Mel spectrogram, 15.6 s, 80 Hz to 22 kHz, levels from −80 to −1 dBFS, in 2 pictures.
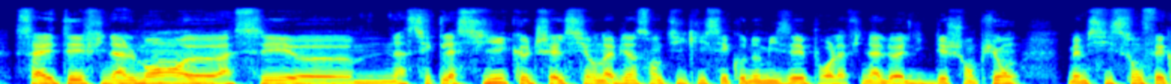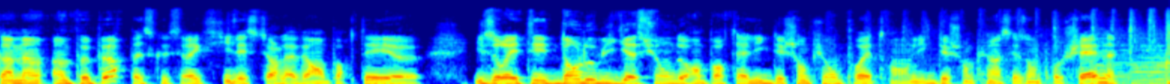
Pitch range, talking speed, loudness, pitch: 120-140 Hz, 235 wpm, -24 LUFS, 125 Hz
